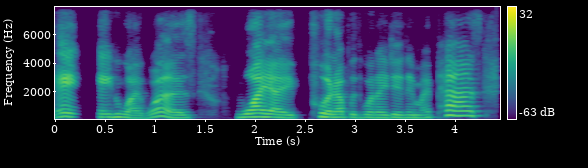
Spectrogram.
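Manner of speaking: ordinary delivery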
